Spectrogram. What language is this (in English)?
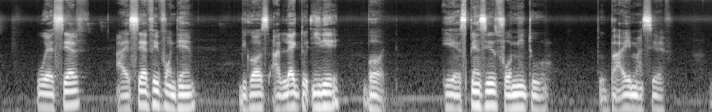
Liberian English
